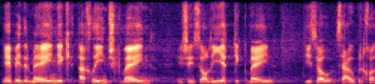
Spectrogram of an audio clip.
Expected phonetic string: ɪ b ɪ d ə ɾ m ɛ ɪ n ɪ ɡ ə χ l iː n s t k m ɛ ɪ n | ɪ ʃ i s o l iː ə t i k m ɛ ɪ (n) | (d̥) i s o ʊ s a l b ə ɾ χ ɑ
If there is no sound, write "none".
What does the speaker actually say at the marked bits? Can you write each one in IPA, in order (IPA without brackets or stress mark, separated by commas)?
n, d̥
